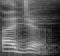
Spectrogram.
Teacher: دیکھیے تا جیم زبر تج، آپ کو معلوم ہے کہ جیم ساکن ہے، یعنی جیم کے اوپر جزم آ گیا تو جیم ساکن ہو گیا، لیکن یہ جیم حروف قلقلہ کے 5 حرف میں سے ہے، تو یہاں پر ہم قلقلہ کریں گے، یعنی اس جیم کا جو مخرج ہے وہاں پر زبان کو لے کر کے جائیں گے، اور جانے کے بعد اس کو فوراً واپس کریں گے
